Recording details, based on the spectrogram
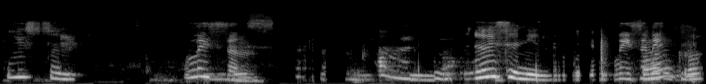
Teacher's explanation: Посмотрите, это слово длинное из двух слогов. И, кстати, ударение будет на первом слоге.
